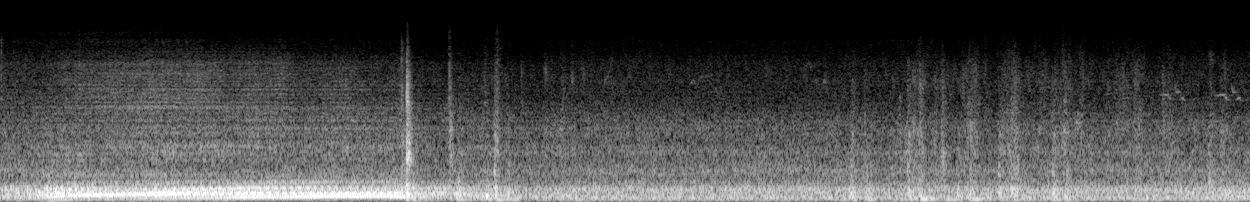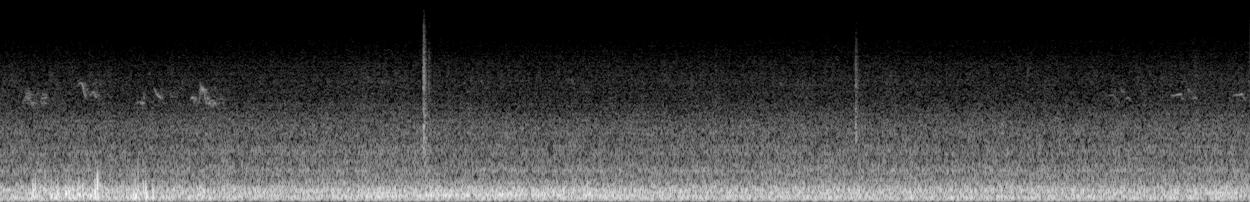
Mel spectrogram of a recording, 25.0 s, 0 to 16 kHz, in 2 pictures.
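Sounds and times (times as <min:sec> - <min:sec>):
vehicle engine accelerating: 0:00.0 - 0:05.9.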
